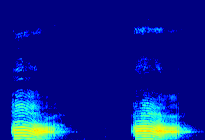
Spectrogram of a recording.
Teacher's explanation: this vowel is usually longer than most people who are non-native speakers tend to make it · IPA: ɑ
